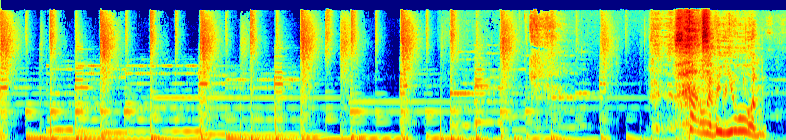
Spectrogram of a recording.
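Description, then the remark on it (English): Near the end, following a stretch of rhythmic music, a person lets out a drawn-out, breathy yawn whose pitch wavers and falls. It sounds fairly loud. “Started with a yawn.”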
